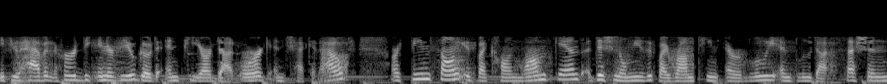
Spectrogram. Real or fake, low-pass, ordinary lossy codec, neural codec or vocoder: real; 3.6 kHz; AAC, 16 kbps; none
